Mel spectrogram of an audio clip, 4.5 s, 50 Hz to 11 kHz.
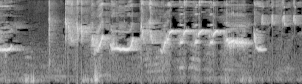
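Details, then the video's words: White-rumped shama singing a loud song said to include monkey-like sounds, used to lure other shamas: clear whistled notes sliding and stepping in pitch, mixed with sharp chattering bursts and high repeated chips. "NGERI murai batu bersuara kera Real 100 % MANTUL buat pancingan murai"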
